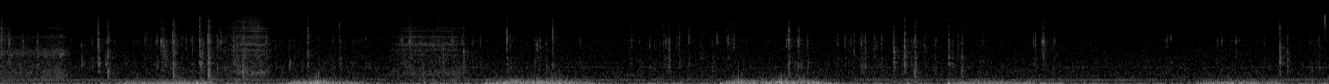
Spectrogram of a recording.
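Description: Code being typed on a computer keyboard in continuous clicking runs for over ten seconds, close, over a low recurring hum and steady background noise, without speech.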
